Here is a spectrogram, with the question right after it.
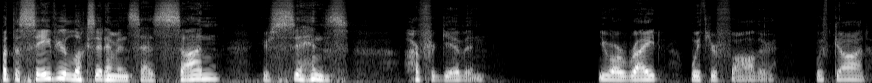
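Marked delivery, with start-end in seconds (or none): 1.6-8.7 tender forgiveness. Acted. Savior speaks to forgiven paralytic.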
